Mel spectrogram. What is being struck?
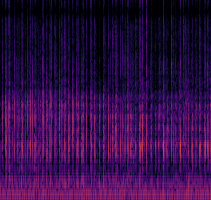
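Plastic clamshell pack of wax cubes.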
